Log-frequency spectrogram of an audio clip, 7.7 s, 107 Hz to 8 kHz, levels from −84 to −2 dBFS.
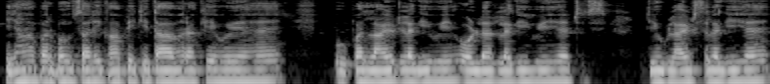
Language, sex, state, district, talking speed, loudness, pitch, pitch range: Hindi, male, Bihar, Bhagalpur, 155 wpm, -28 LUFS, 110 Hz, 110-115 Hz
